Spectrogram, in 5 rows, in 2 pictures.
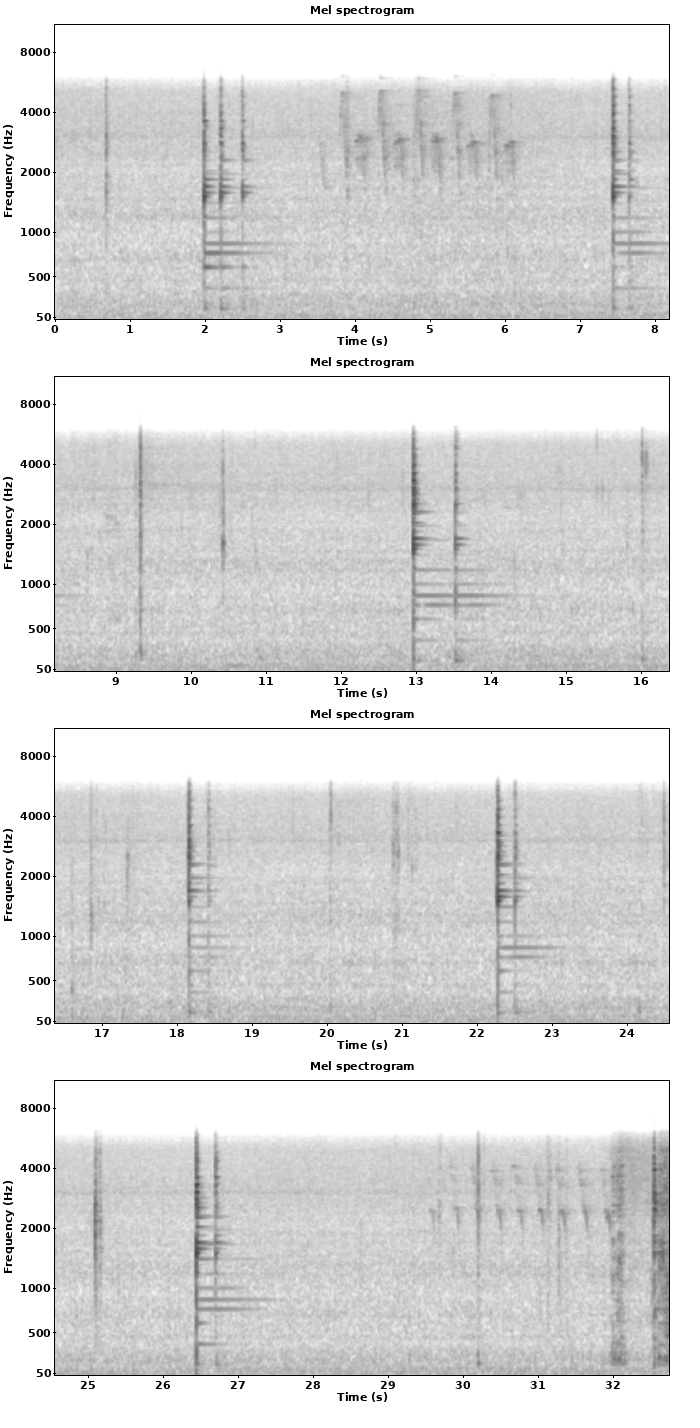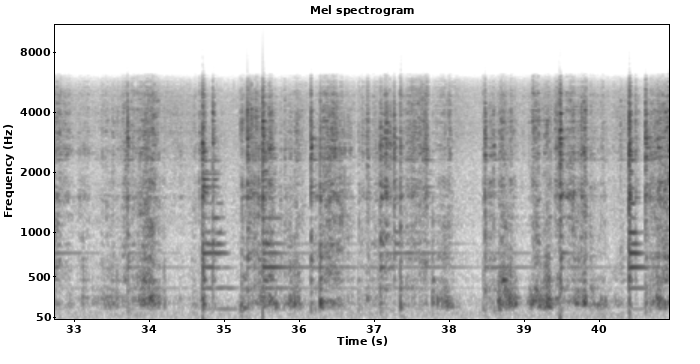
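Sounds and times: ladle stirring and scraping: 31.9s - 40.9s.

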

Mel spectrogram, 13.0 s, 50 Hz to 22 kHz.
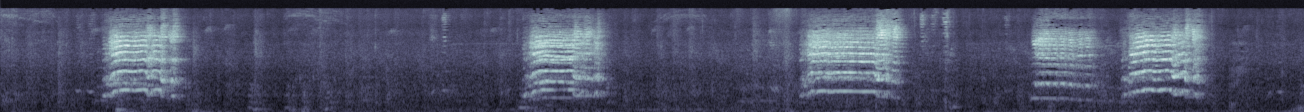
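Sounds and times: goat bleating: 0.7s - 2.0s, 4.2s - 6.2s, 7.5s - 9.6s, 10.2s - 13.0s.

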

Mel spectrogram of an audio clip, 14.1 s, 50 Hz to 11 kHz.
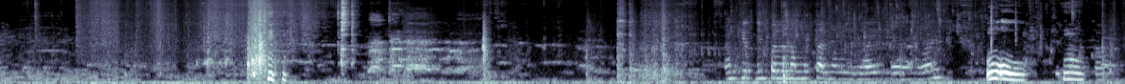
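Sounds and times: rooster crowing: 3.2s - 9.1s.

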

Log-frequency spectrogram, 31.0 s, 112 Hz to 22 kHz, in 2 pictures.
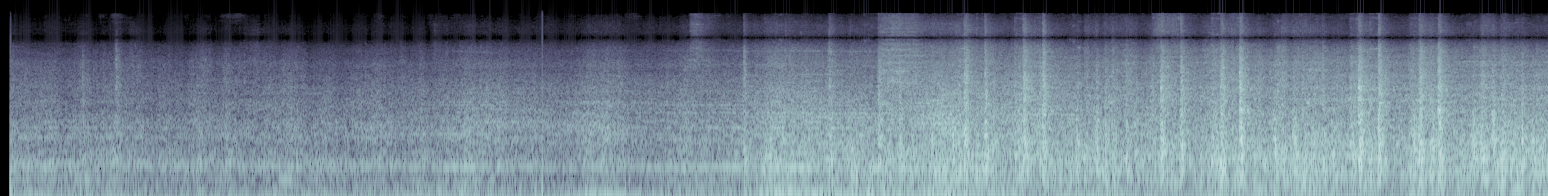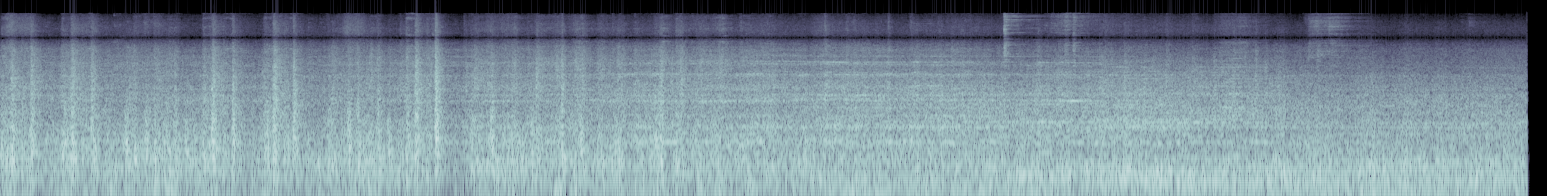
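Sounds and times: diesel locomotive engine rumbling: 0.1s - 30.8s
train wheels clacking over rail joints: 7.4s - 26.9s.

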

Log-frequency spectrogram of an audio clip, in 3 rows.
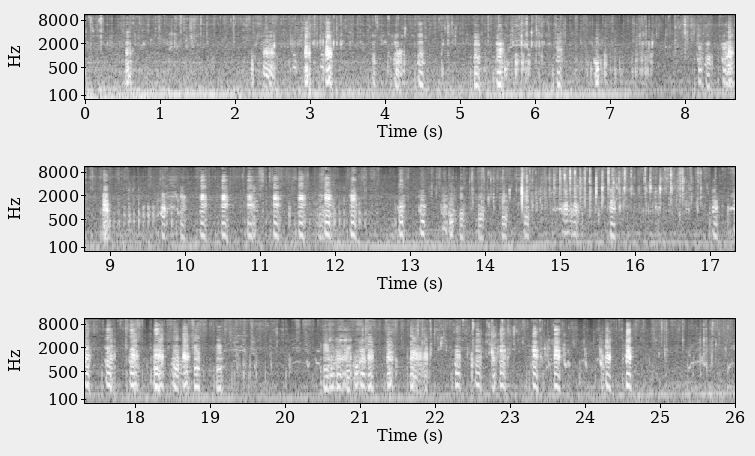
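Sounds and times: low hum: 0.0s - 10.2s
ducks quacking: 0.0s - 26.0s.

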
